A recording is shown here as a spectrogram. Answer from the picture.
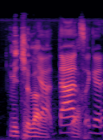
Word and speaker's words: michelada: Mich, like Mich. Michelada.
